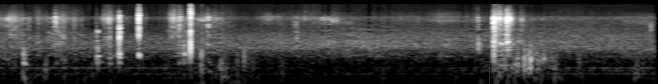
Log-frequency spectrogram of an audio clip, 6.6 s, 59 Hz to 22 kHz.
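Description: Small clicks and knocks of trunk-floor trim being handled in a 2016 Toyota Camry's trunk, then about five seconds in a louder cluster of knocks as the trunk lid is shut and latches.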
